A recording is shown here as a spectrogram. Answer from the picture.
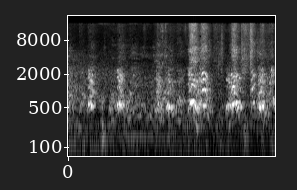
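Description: A dog barking repeatedly, roughly two short barks a second, louder in the second half.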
